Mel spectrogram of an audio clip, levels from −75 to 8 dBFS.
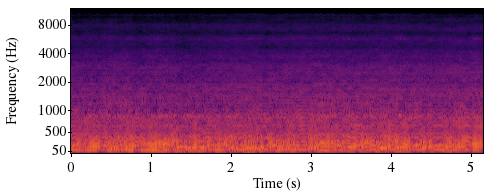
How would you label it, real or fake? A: fake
